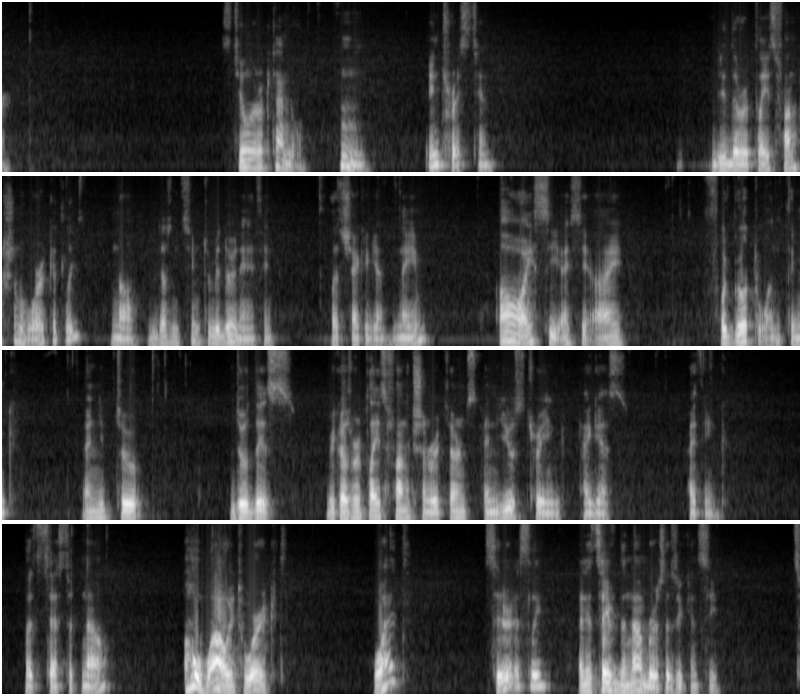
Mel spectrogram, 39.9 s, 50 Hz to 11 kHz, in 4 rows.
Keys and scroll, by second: 0.3 alt+super+p, 1.1 alt+super+p, 3.2 super+z, 3.8 super+Tab, 10.8 super+Tab, 13.9 Return, 14.4-15.4 typing, 16.2 super+BackSpace, 17.0 Up, 17.2 super+Left, 17.8-21.9 typing, 27.9 super+s, 28.6 super+Tab, 30.8 alt+super+p, 33.7 super+z, 38.6 alt+super+p.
